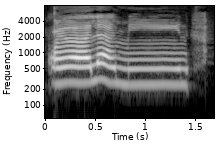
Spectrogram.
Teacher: عین پر کھڑا زبر آیا ہے، یہاں پر عین پر کھڑا زبر ہے، اس کو بھی ہم 2 کاؤنٹس کھینچ کر پڑھتے ہیں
